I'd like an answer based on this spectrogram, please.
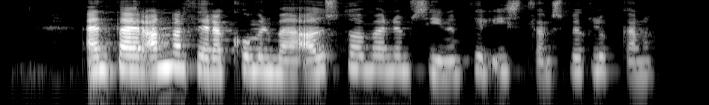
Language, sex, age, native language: Icelandic, female, 20-29, Icelandic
